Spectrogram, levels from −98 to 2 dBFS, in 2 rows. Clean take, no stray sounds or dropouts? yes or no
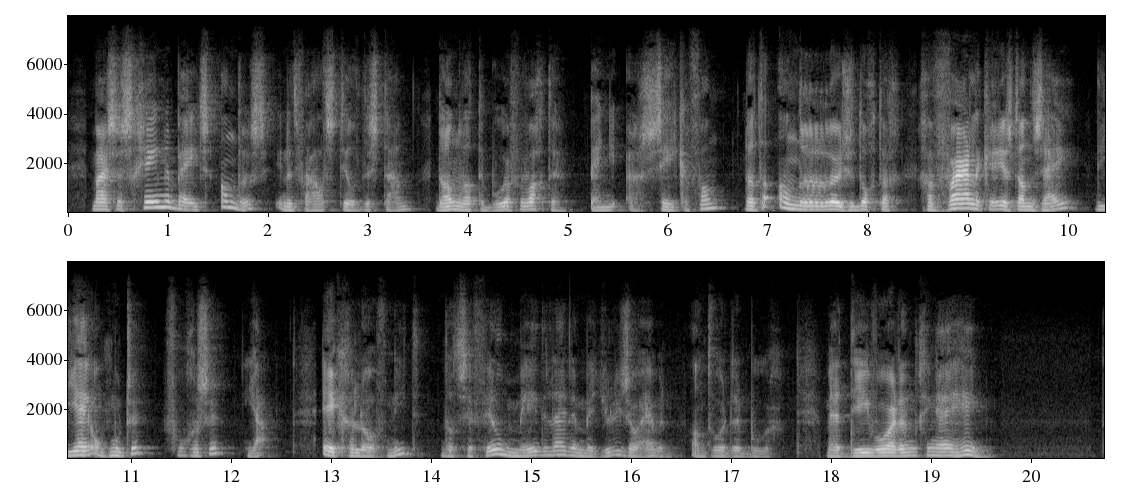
yes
